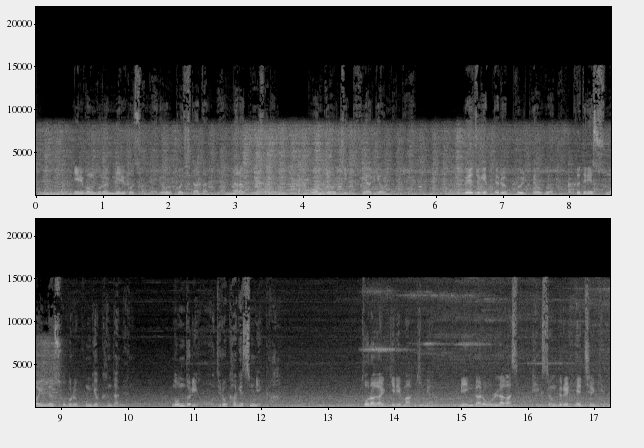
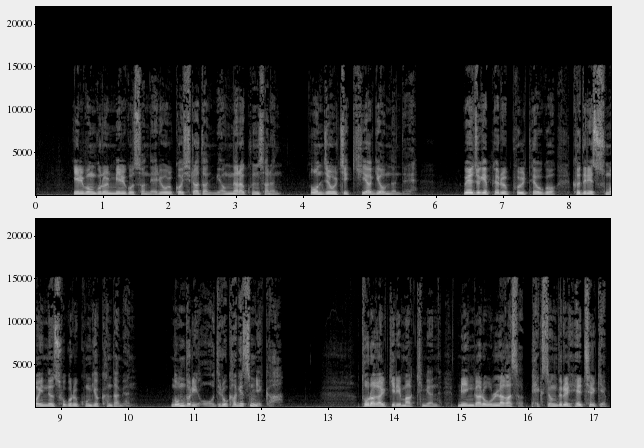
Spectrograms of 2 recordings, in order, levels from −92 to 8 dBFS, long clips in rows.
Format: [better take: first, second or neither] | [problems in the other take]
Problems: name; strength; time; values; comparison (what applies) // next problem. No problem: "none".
second | train or aircraft noise; loud; throughout; 3 dB below the speech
